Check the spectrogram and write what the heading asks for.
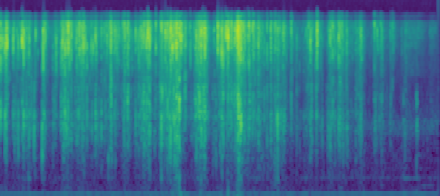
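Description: Foil trading-card pack wrapper being crinkled and pulled open in the hands: a dense, irregular crackling that dies down about three seconds in. A steady low hum runs underneath.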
